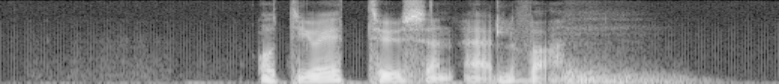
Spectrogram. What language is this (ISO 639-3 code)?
swe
